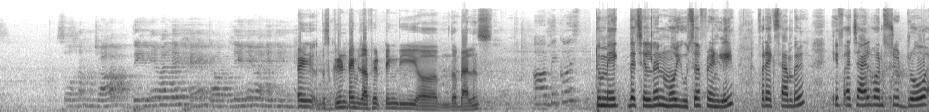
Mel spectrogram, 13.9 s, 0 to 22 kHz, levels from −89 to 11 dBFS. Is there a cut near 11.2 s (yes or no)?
no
